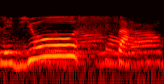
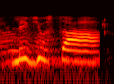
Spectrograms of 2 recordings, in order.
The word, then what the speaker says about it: Leviosa: C'est Leviosa. Et pas Leviosa.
